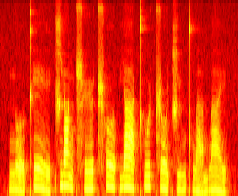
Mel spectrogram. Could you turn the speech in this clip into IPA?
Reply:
n̪o̰˨˩ʊ̯kʰe˥˩ɪ̯ | ɕjɑ˥˩ŋʈ͡ʂʰɻ̩˧˥ ʈ͡ʂʰo˥˧ʊ̯pjä˥˩ kʰu˥ ʈ͡ʂo˥˩ʊ̯t͡ɕy˧˥nt̪ʰwä̰˨˩mwa˥˩ɪ̯

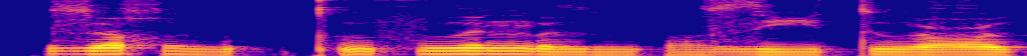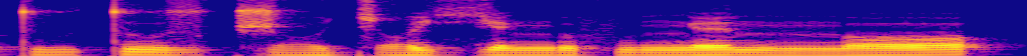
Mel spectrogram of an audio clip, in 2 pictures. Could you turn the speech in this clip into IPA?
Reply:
zʊχṳ | kʼufuə̯ ŋʊðṳʔɔ̤ zi tuʕu tṳ tuz t͡ʃɔ̤cɔ̤ə̯ çɛŋʊfuŋɛ nːɔ

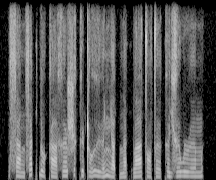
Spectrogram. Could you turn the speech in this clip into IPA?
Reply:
sa˨˩nsa˦˥k̚ ɗo˨˩˦kaː˨˩xəː˧ ʂɨ˧kɨ˨˩ʈo˨˩˦ ɣɨ˨˩˦ə̯ɲa˨˩t̚na˨˩k̚ vaː˧˥t̪ɔ˨˩t̪əː˨˩˦ kə˨˩jɣəː˧wɹə˧m

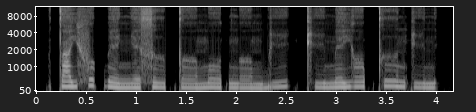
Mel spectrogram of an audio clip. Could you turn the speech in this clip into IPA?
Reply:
t̪a˧jfo˥˨k̚ ʋe˧˩ɲe˩sɯː˧˩p̚t̪ɤː˩ moː˧˩t̚ŋɤː˩mbi˧˥ | kʰi˩ me˧jɤː˧˥p̚t̪ʰɯː˥˨nki˩n

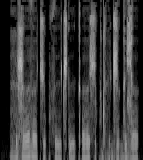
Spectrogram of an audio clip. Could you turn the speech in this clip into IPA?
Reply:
ɦɨʐəːðəːt͡ʃʏːkʷ θɨːt͡ʃʼɨːkʼəː ʃikʷdʱʏd͡ʒə ɡʏʑəː

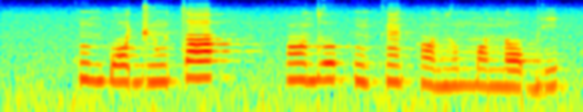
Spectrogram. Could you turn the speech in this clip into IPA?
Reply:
kũ˧ɡ͡bɔ˧d͡ʒũ˧ ta˦ | ɔ̃˧do˧kũ˨ kɛ̃˧kɔ̃˨dũ˨mɔ̃˨ nɔ˨ bi˨˦

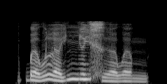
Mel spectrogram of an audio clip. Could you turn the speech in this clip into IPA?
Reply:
ɓə˨˩˦wlə˨˩˦jɲɨ˧j xɨ˨˩ə̯wə˨˩m

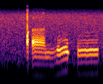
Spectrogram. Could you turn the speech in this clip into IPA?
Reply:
ǃʼan ðʊ ʔʊ

